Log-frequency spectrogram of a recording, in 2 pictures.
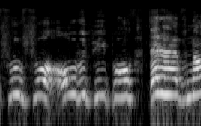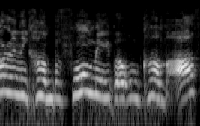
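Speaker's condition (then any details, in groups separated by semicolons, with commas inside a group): Cerebral palsy; full-time wheelchair user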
